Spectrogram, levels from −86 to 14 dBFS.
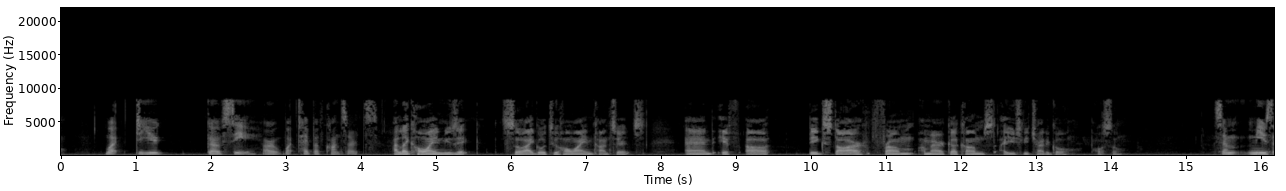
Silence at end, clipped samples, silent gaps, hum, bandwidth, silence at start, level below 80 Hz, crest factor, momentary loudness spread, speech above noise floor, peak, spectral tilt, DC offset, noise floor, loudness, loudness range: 0 s; under 0.1%; none; none; 8.4 kHz; 0 s; -58 dBFS; 20 dB; 14 LU; 22 dB; -14 dBFS; -5.5 dB/octave; under 0.1%; -54 dBFS; -33 LUFS; 6 LU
